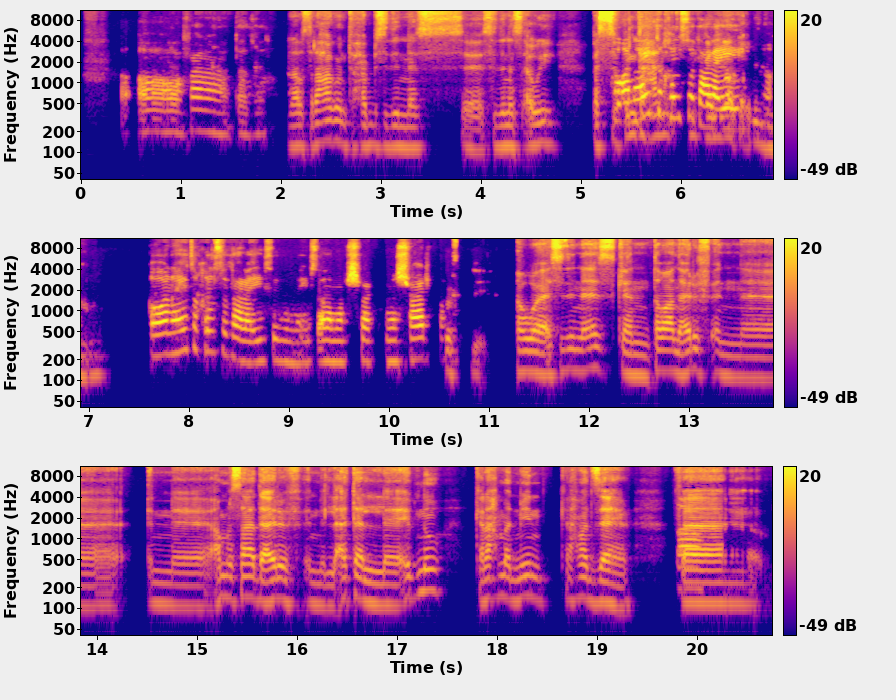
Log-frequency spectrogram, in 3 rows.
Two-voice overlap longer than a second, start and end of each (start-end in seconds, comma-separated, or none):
5.3-6.6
